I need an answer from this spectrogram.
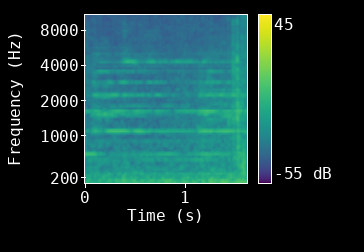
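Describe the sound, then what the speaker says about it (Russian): Church bells ring in the Dead Island video game, with sustained metallic tones layered over a low rumbling background and a brighter strike near the end. "Заставить умолкнуть колокола."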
